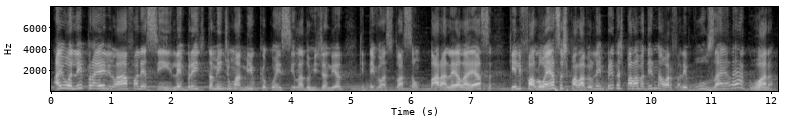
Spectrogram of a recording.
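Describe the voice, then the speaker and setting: A man's voice: high-pitched, fast, hardly any pauses, bright, forceful tone. A man with a Brazilian Portuguese accent preaching at a men's congress, telling a funny story and acting out every line of dialogue. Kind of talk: humorous sermon storytelling. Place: large hall at a men's congress. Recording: reverberant hall with faint music.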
